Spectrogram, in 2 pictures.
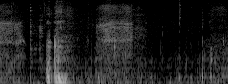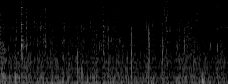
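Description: Chewing and biting while tasting pâté at a picnic: a couple of louder crunchy bites early on, then faint, scattered mouth clicks and soft chewing sounds at a low level, without talk.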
